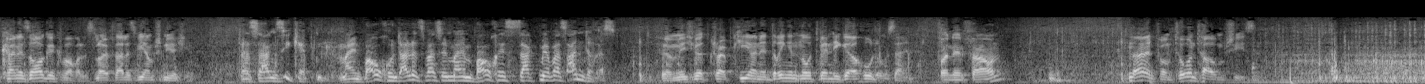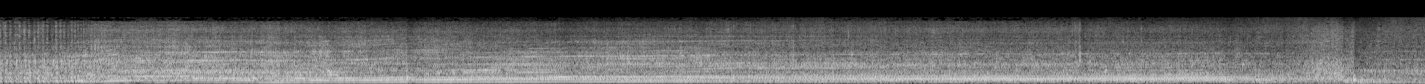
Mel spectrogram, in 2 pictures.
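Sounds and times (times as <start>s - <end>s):
speech: 0.1s - 10.2s, 11.3s - 12.9s
motorboat engine starting and running: 12.5s - 28.4s.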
